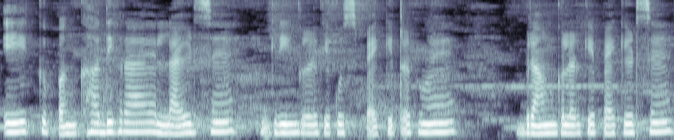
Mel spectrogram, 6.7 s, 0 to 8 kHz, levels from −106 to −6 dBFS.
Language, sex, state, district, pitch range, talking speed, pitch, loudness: Hindi, female, Punjab, Pathankot, 170-195 Hz, 180 wpm, 180 Hz, -15 LUFS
